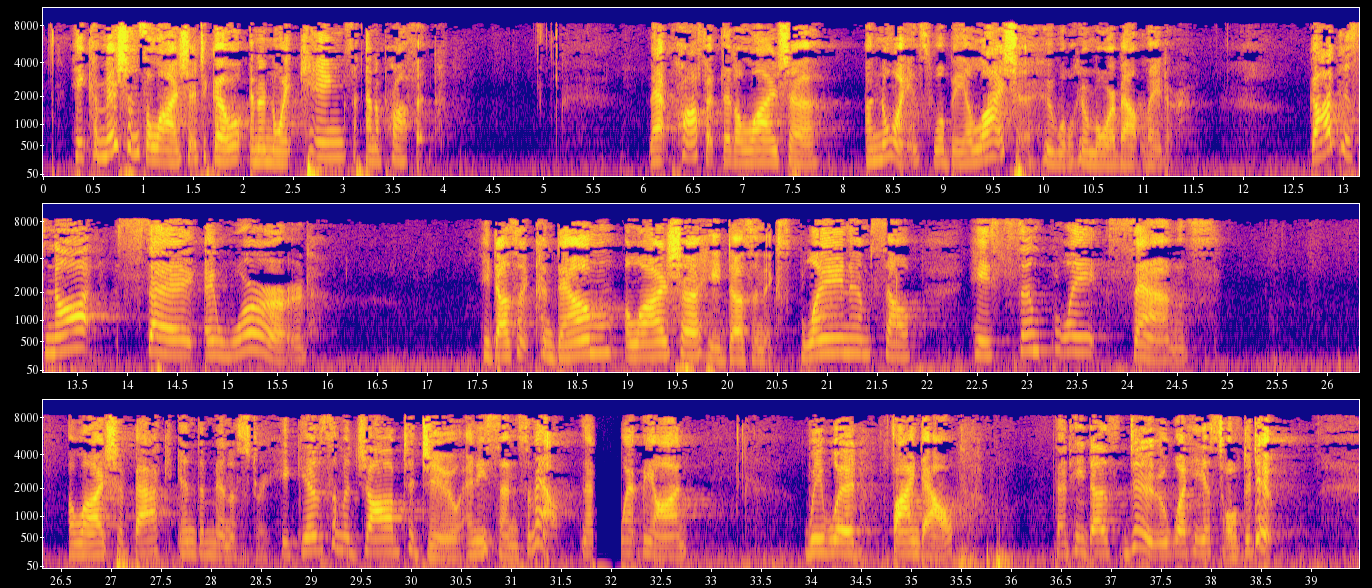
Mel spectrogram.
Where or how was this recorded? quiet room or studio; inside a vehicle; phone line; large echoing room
large echoing room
